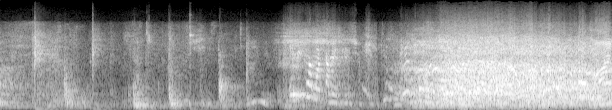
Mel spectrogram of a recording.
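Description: Studio audience laughing: a few scattered chuckles, then a loud swell of crowd laughter about four seconds in.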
